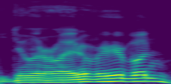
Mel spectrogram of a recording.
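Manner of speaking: gentle, soft-toned voice. Narrating Johnny as he moves over towards Miles, speaking in a soft tone. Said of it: "in a soft kind of tone".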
